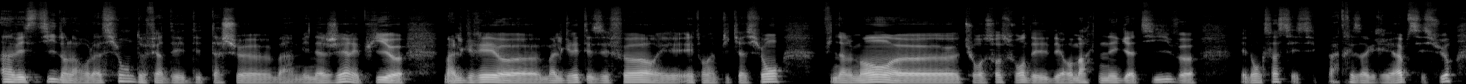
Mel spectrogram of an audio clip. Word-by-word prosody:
investi 115 +1 +1
dans 105 -2 0
la 90 - -1
relation, 90 - -3
de 115 -6 -4
faire 95 0 -3
des 85 -1 -5
des 80 0 -11
tâches, 85 +3 -2
heu, 80 -2 -2
bah, 80 -2 -7
ménagères. 85 +10 0
Et - - -1
puis, 110 0 0
heu, 85 -3 +5 0.4
malgré 100 +5 +3
heu, 85 -4 +4
malgré 95 +5 -1
tes 90 -2 -5
efforts 105 +1 +2
et 80 +1 -3
et - - -2
ton 90 -1 -5
implication, 85 +9 -1 0.4
finalement, 100 +3 +4
heu, 80 -1 +4
tu - - -8
reçois 90 +5 -3
souvent 105 0 -2
des 80 -4 -3
des 85 0 -3
remarques 100 +4 -1
négatives. 95 +1 -2 0.5
Et - - -5
donc 95 0 -2
ça, 125 - -2
c'est 125 0 -8
c'est - - -14
pas - - -10
très 105 -5 -6
agréable, 85 +5 -1
c'est 110 - -7
sûr. 145 +3 -2
90 Hz, 175 wpm, -25 LUFS, 85-110 Hz, 0.5 s, heu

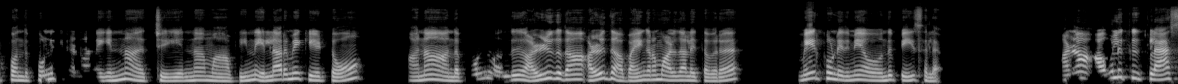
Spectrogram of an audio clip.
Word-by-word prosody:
அப்ப 190 - -23
அந்தப் 180 -2 -4
பொண்ணு 210 +4 -2
கிட்ட 215 -5 -17
நாங்க 175 0 -10
"என்ன 210 +7 0
ஆச்சு? 175 +1 -2 0.2
என்னம்மா?" 185 -1 -1
அப்படின்னு 175 +7 -1
எல்லாருமே 230 +7 +2
கேட்டோம். 185 +4 0 0.6
ஆனா 200 +5 +1 0.2
அந்தப் 175 -1 -3
பொண்ணு 260 +5 -8
வந்து 195 +3 -2
அழுகதான். 235 +3 +3
அழுதா. 260 +5 +3
பயங்கரமா 210 +4 +2
அழுதாலே 190 -1 +1
தவிர 160 +1 -1 0.8
மேற்கொண்டு 265 -3 +4
எதுவுமே 210 +3 +2
அவ 190 - 0
வந்து 205 +4 -1
பேசல. 190 -2 -1 1.3
ஆனா - - +2 0.2
அவளுக்கு 315 +5 0
க்ளாஸ் 250 +3 +4
205 Hz, 145 wpm, -20 LUFS, 185-240 Hz, 1.3 s, மேற்கொண்டு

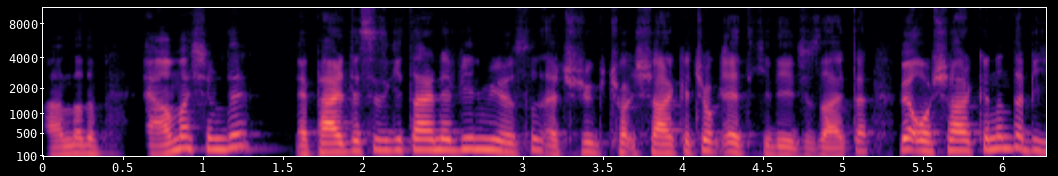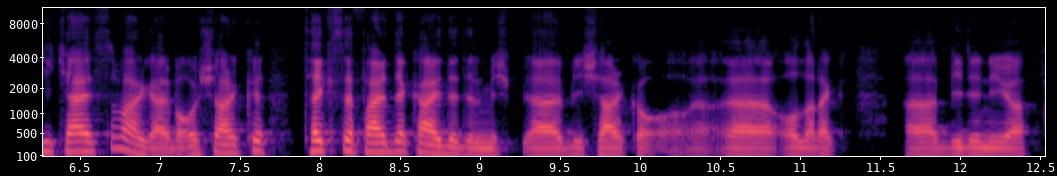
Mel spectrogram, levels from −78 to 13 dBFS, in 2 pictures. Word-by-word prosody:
Anladım, 125 +3 -2 0.3
eee, 130 - 0
ama 185 +11 +4
şimdi, 220 +4 -1 0.2
eee, 130 -1 -1
perdesiz 165 +5 +5
gitar 185 +1 +4
ne 185 -1 +2
bilmiyorsun, 190 -3 0
eee, - - -1
çünkü 155 -2 -5
ço 155 - -1
şarkı 145 -2 +2
çok 170 -3 -1
etkileyici 130 -8 -2
zaten 110 +10 -1 0.2
ve 195 - +6
o 175 -1 +5
şarkının 180 +4 +2
da 220 - 0
bir 180 - -3
hikâyesi 165 +3 0
var 190 - +2
galiba. 105 -4 -1
O 120 - -1
şarkı 140 +6 -1 0.2
tek 175 -1 +2
seferde 165 -2 +2
kaydedilmiş, 110 -8 0
aaa, 105 0 0
bir 115 - -6
şarkı 110 -1 -1
o - - -10
ı - - -12
aaa 105 0 -2
olarak, 110 -2 -4 0.3
aaa, 105 0 -3
biliniyor. 110 -1 -2
150 Hz, 180 wpm, -23 LUFS, 110-175 Hz, 0.3 s, ve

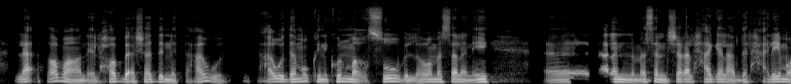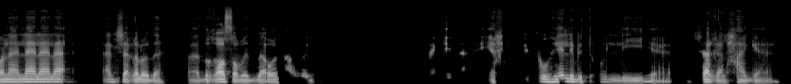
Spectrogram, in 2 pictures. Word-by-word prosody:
لا، - - 0
طبعًا، 105 -11 +2
الحب 130 0 +1
أشد 115 +3 +1
من 105 -4 +3
التعود، - - -3 0.2
التعود 130 +1 -1
ده 125 - +4
ممكن 135 -3 +1
يكون 135 +6 +1
مغصوب، 110 +5 +3
اللي 100 -1 +1
هو 115 +3 +2
مثلًا 110 -3 +1
إيه 120 +2 +3 0.5
آآ، 105 +1 -3 0.3
تعالى 115 -3 +2
مثلًا 110 +2 +2
نشغل 110 +1 +2
حاجة 120 0 0
لعبد 100 -1 -1
الحليم 120 +2 +1
وأقول 110 +1 +3
لها 115 -1 +3
لا، 125 +2 +4
لا، 120 0 +3
لا، 120 0 +1 0.3
تعالي 110 +2 -7
نشغلوا 105 0 +1
ده 95 -1 -5 0.2
فاتغصبت 100 +1 +1
بقى 105 +3 -1
واتعودت. 105 - -7 1.2
أكيد - - -10 0.2
لأ، - - -47 0.2
هي - - -4
اللي - - -6 0.3
حبته - - -7
وهي 125 +2 +2
اللي 140 -1 +3
بتقول 115 +2 -6
لي 95 +7 -5 0.2
شغل 100 -5 -1
حاجة 95 +2 -6
110 Hz, 165 wpm, -25 LUFS, 100-120 Hz, 1.2 s, ده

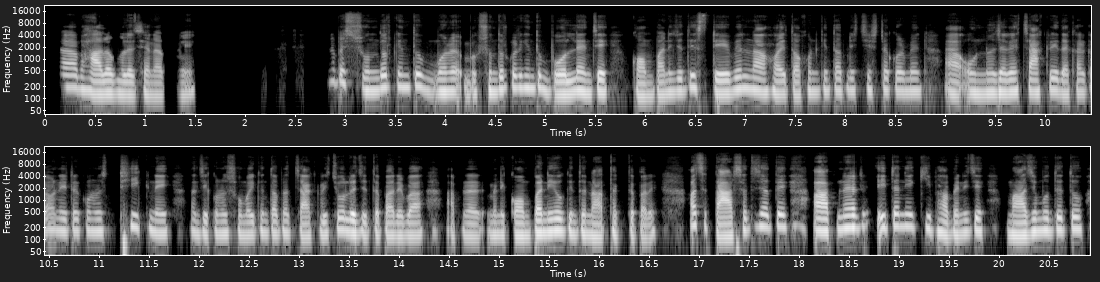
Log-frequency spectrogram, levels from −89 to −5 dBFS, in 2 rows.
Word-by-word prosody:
তা 200 - -3 0.2
ভালো 135 -1 +5
বলেছেন 130 -1 -1
আপনি। 130 - -14 1.6
বেশ 250 - -1
সুন্দর 165 +4 +1
কিন্তু 200 +1 0 0.2
মনে 155 0 +3 0.3
সুন্দর 160 +2 +1
করে 195 - +1 0.4
বললেন 140 +3 +5
যে 155 - +7 0.3
কোম্পানি 130 +2 -1
যদি 160 - -2
স্টেবল 145 +5 +2
না - - +3
হয়, 140 -1 +1
তখন 130 +4 -3
কিন্তু 160 0 -6
আপনি 160 0 -6
চেষ্টা 165 -1 -5
করবেন 155 0 -1 0.3
আ - - +1 0.2
অন্য 140 -1 -1
জায়গায় 150 +1 +2
চাকরি 150 +2 +1
দেখার 145 +2 -4
কারণ - - -3
এটা 165 +1 -3
কোনো 165 -1 -1 0.2
ঠিক 210 -3 -2
নেই। 150 0 +1 0.4
যেকোনো 145 0 -2
সময় 135 0 -1
কিন্তু 150 -1 -5
আপনার 145 0 -4
চাকরি 125 +2 0
চলে 170 -4 +5
যেতে 135 - -1
পারে, 135 0 +2
বা 130 - +2 0.4
আপনার 130 -3 -3 0.2
মানি 135 0 -1
কোম্পানিও 150 +5 +5
কিন্তু 145 -2 0
না - - +2
থাকতে - - -4
পারে। - - -2 0.4
আচ্ছা 235 -2 +1
তার 125 +1 +8
সাথে, 175 +4 -4
সাথে 215 +1 +3 0.4
আপনার 190 +5 +4 0.3
এটা 215 +3 +2
নিয়ে 220 -1 +2
কি - - -3
ভাবেন? 140 0 +1
যে 175 - +4 0.3
মাঝে 135 +4 +4
মধ্যে 170 +1 +2
তো - - +5
150 Hz, 175 wpm, -23 LUFS, 135-170 Hz, 1.6 s, তার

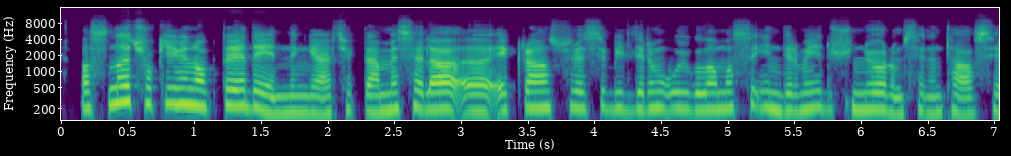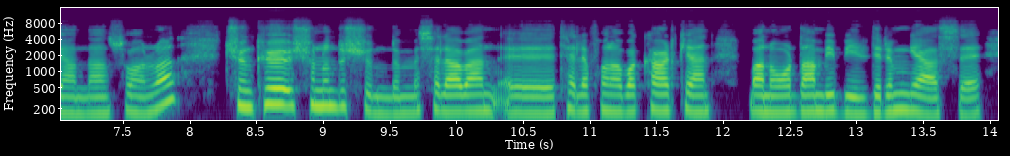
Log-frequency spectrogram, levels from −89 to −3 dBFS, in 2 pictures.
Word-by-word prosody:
Aslında 245 +6 +3
çok 255 -2 -1
iyi 250 -1 +3
bir 245 - +4
noktaya 225 0 +3
değindin 175 -3 +1
gerçekten. 180 +2 -1
Mesela, 200 +1 +3
eee, 185 -1 +2
ekran 210 +3 +2
süresi 210 -1 -5
bildirim 200 0 -4
uygulaması 205 +2 -3
indirmeyi 200 0 -4
düşünüyorum 195 -3 -2
senin 170 -2 -6
tavsiyenden 165 0 -2
sonra. 180 - -1 0.4
Çünkü 240 +1 +4
şunu 225 -1 0
düşündüm, 170 -6 -3
mesela 180 0 +1
ben, 185 0 +1
eee, 170 -1 -1
telefona 185 -1 -2
bakarken 185 -1 +1 0.3
bana 180 -1 +3
oradan 180 0 +2
bir 185 -1 -2
bildirim 175 +3 -2
gelse, 160 -2 0
190 Hz, 130 wpm, -22 LUFS, 175-210 Hz, 0.4 s, bir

